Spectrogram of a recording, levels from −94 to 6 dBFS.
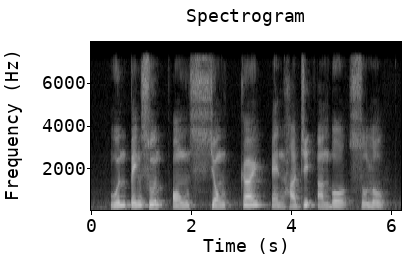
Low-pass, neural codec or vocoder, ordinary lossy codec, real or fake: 7.2 kHz; autoencoder, 48 kHz, 32 numbers a frame, DAC-VAE, trained on Japanese speech; none; fake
